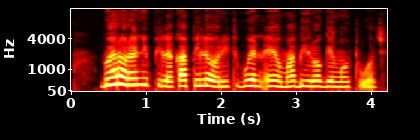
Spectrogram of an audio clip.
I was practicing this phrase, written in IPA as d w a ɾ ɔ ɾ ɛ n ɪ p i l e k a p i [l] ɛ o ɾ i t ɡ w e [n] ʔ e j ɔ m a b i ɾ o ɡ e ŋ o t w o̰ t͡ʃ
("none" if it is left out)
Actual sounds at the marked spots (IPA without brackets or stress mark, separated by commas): l, n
